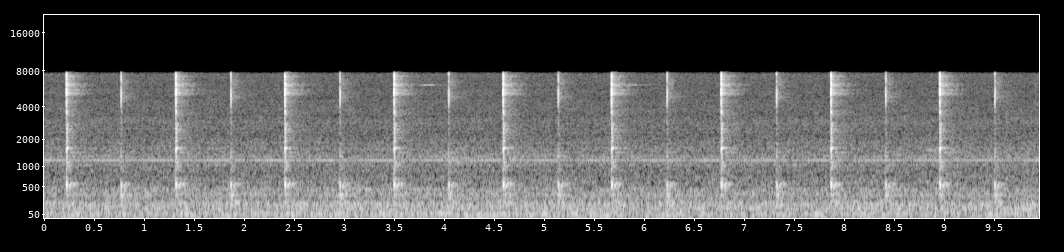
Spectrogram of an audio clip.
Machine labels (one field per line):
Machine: valve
